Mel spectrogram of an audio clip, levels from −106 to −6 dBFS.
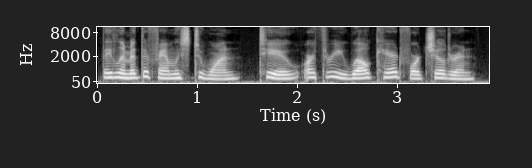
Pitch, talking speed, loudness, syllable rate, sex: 205 Hz, 200 wpm, -18 LUFS, 5.4 syllables/s, female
